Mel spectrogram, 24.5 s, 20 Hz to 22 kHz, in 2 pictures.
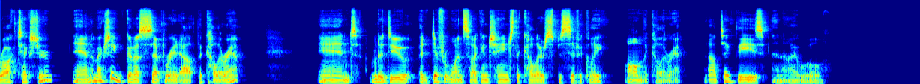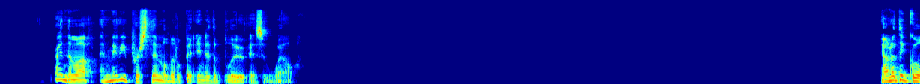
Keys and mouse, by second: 0.6 click, 1.3 click, 2.0 middle click, 2.7 shift+d, 4.1 click, 5.0 middle click, 6.0-7.2 drag, 7.2 middle click, 7.9 middle click, 18.0 click, 18.4 click.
